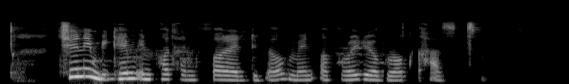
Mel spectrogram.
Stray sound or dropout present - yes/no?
no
